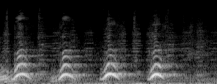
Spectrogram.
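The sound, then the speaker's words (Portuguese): A person imitates a dog barking, giving four loud, evenly spaced woofs, each a short rising-and-falling yelp with brief pauses between. “Ah, o rato pensou, passou, o cachorro tá aí, o cachorro não é inimigo de rato, posso sair.”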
